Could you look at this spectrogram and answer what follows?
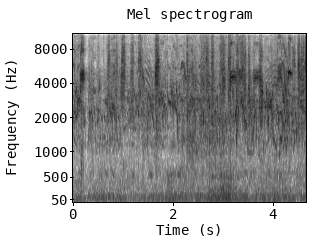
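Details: Budgies chirp as they eat, a busy chatter of thin whistles, scratchy warbles and squawks from several birds at once.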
